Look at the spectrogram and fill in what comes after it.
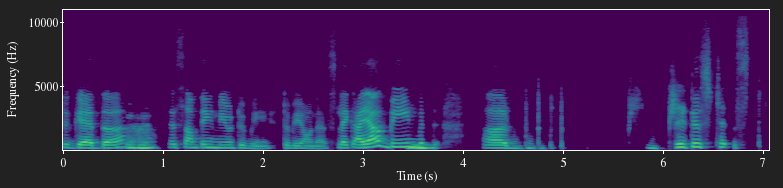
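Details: Adult woman who stammers openly (overt stammering) and has hearing loss: stuttering.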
